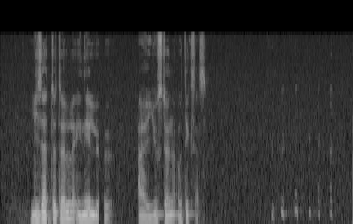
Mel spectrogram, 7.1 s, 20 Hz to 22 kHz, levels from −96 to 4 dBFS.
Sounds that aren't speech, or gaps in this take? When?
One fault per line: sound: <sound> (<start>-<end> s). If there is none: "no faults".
sound: dropout (2.0-2.1 s)
sound: laugh (5.3-6.7 s)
